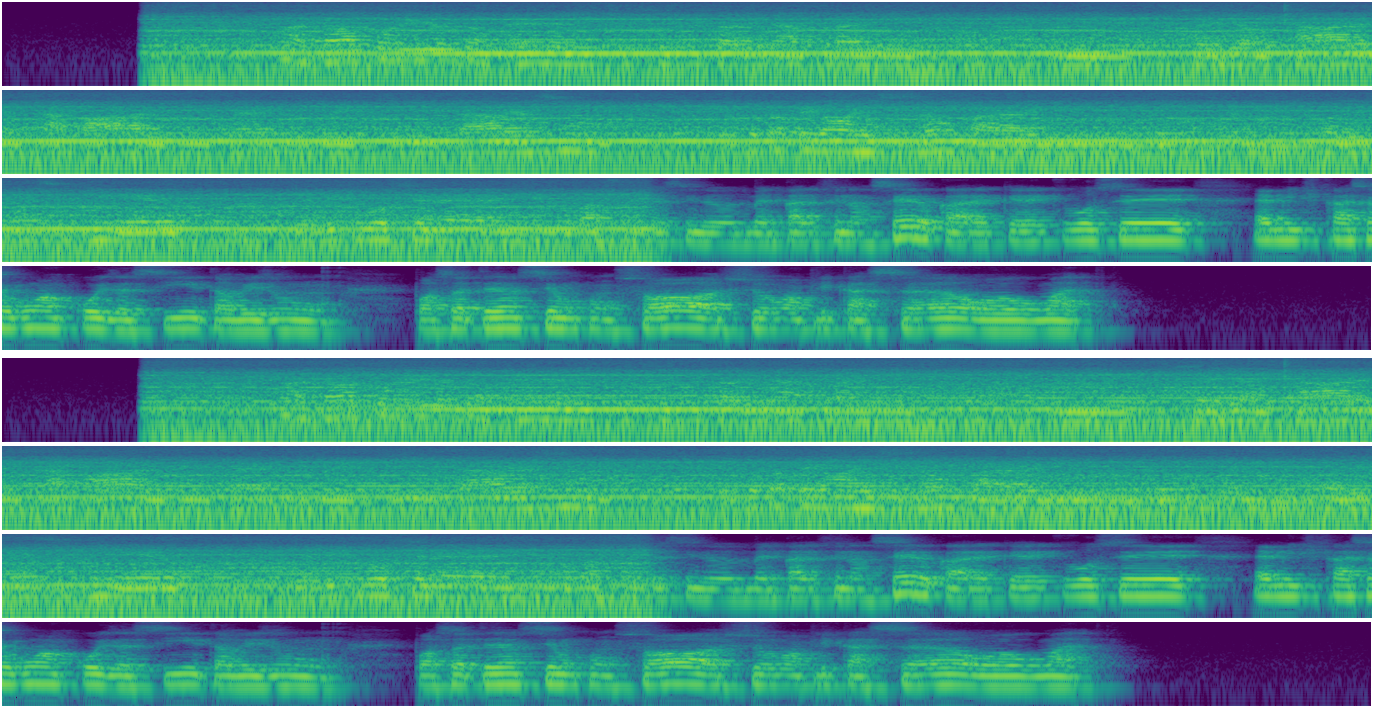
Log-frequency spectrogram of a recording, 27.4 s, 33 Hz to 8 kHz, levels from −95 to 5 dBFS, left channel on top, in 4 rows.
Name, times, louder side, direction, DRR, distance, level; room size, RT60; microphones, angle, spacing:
sound 1, 0.7-16.9, left 2 dB, 10° right, 2.2 m, -17 dB
voice 1, 1.4-4.6 5.2-9.9 10.4-14.6 15.1-26.0, left 1 dB, 20° left, -2 dB, 2.1 m, -20 dB
16.0 x 10.5 x 3.0 m, 0.41 s
head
